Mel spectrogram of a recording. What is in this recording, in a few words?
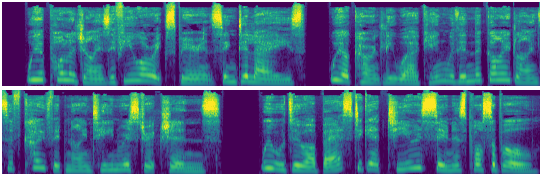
IVR and On Hold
